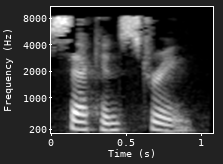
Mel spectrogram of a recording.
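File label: "second string", English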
